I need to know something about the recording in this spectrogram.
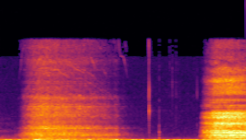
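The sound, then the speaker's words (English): A slow, deep breath drawn in from deep in the belly and then released: a long airy inhale, a brief pause, then a strong breathy exhale, with no talking. “Become aware of your breathing and take a deep breath from deep in your belly”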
